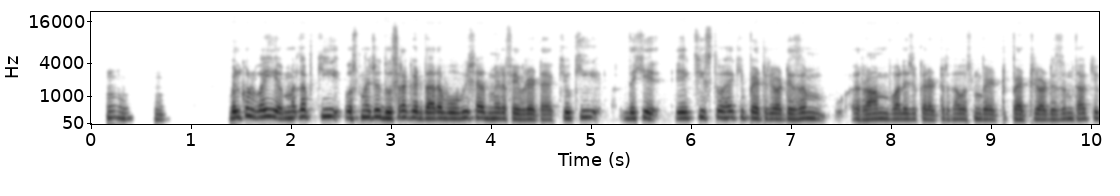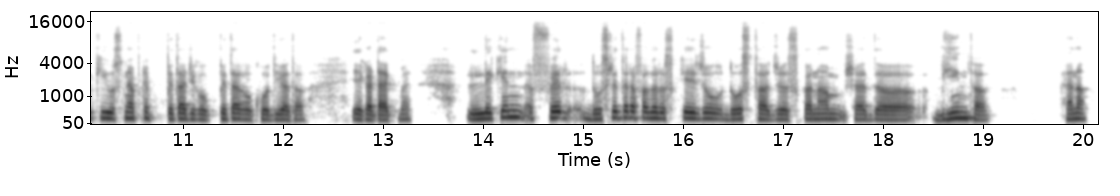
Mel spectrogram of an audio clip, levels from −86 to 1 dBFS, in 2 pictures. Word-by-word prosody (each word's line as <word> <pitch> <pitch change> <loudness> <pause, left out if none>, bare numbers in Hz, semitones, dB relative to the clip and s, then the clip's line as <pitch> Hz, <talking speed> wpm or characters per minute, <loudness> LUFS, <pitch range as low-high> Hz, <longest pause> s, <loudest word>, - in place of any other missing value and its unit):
हुँ, 175 -3 -5 0.2
हुँ। 140 - -9 0.7
बिल्कुल 195 +6 +6
वही 210 +3 +6
है। - - +7
मतलब 185 +5 +2
कि 225 -1 +2
उसमें 185 +2 +2
जो 210 - +6
दूसरा 175 +2 +5
किरदार 175 -3 +5
है - - +7
वो 165 0 +4
भी 180 +2 +3
शायद 180 -2 +3
मेरा 165 0 +2
फ़ेवरेट 150 -2 +2
है। 140 - -2
क्योंकि 175 +4 +1 0.4
देखिए 165 -1 +2 0.2
एक 170 0 +1
चीज़ 195 -1 -2
तो 190 - +4
है 185 +1 +2
कि 190 - -7
पैट्रियोटिज़्म 155 -1 +1 0.4
राम 155 +3 +2
वाले 155 0 +1
जो 150 - -7
कैरेक्टर 145 -1 -3
था 150 - -3
उसमें 150 +1 -3
बैठ 145 -2 -3
पैट्रियोटिज़्म 145 +1 -1
था 155 - 0
क्योंकि 170 +2 -3
उसने 170 +1 0
अपने 170 0 -5 0.2
पिताजी 155 -1 -1
को 140 -1 -4
पिता 155 0 0
को 140 -1 -3
ख़ो 140 - -1
दिया 140 0 -1
था 135 +1 -8 0.5
एक 145 -1 -1
अटैक 135 -2 +1
में। 145 - -9 0.6
लेकिन 160 +7 +2
फ़िर 180 +1 +1 0.2
दूसरी 150 +6 -1
तरफ़ 185 -1 0
अगर 175 -1 +2
उसके 170 +1 0
जो 160 -2 -1
दोस्त 145 +2 -4
था, 145 - +2
जिसका 140 +2 -4
नाम 150 0 -4
शायद 140 -2 -4 0.7
भीम 165 +6 +2
था, 135 -6 -4 0.8
है 145 - -1
ना? 160 +1 -1
160 Hz, 190 wpm, -22 LUFS, 145-175 Hz, 0.8 s, है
